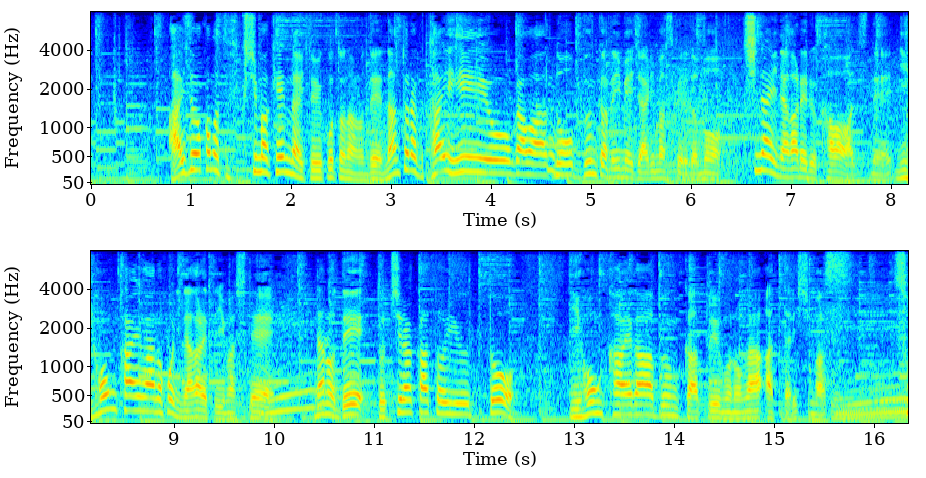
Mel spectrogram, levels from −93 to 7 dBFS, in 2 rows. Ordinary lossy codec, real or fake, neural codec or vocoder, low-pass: none; real; none; none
